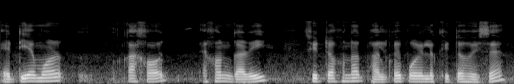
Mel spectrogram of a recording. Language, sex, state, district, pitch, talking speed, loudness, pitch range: Assamese, male, Assam, Kamrup Metropolitan, 140 Hz, 105 wpm, -15 LUFS, 130-145 Hz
